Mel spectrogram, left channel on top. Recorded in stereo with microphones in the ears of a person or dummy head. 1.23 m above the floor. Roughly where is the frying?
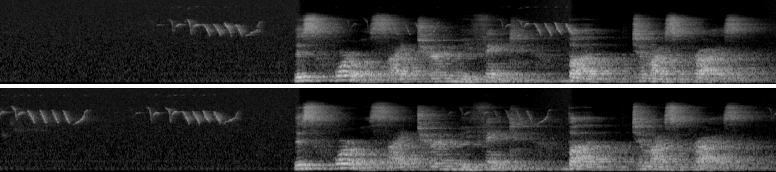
I don't hear frying.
